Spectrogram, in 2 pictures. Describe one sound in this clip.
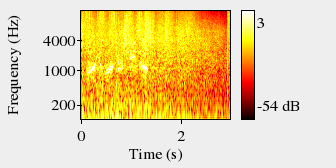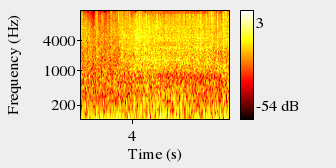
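A warship's guns fire.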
